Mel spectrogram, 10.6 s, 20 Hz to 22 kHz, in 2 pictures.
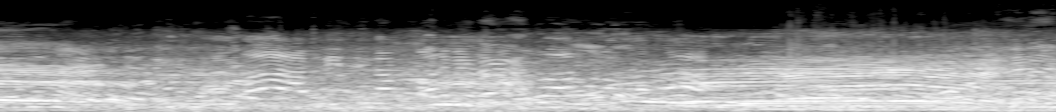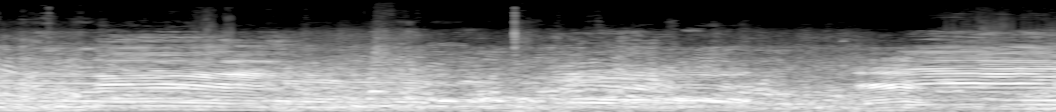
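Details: Many Sahiwal calves brought to a Sylhet cattle market, 29 June 2024: overlapping bleating moos from several animals fill the scene, with dense crowd chatter underneath.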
